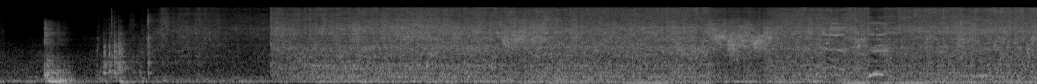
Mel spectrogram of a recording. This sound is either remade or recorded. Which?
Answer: remade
